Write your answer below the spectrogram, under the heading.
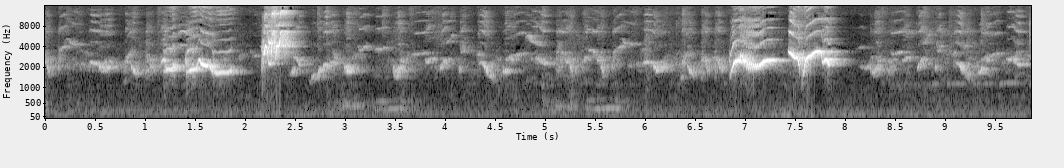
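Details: Energetic "gacor" song of an Oriental magpie-robin, played to coach caged birds in Indonesia: varied rapid whistles, trills and slurred notes in uneven bursts, with two loud looping whistled phrases near the end.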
